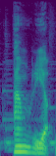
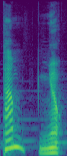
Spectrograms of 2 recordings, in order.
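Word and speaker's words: 담력: yung rule na to, magiging tam and then yung real magiging neon, magiging tam nyok, not tam ryok.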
